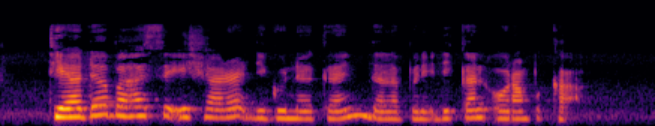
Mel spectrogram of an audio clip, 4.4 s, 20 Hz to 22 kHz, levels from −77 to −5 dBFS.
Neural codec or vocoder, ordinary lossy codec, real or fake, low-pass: none; AAC, 48 kbps; real; 10.8 kHz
